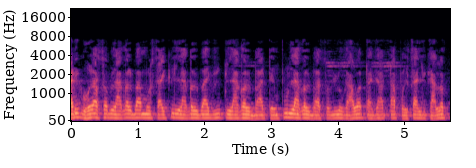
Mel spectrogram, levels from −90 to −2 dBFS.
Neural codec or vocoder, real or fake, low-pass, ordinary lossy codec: none; real; 7.2 kHz; MP3, 32 kbps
